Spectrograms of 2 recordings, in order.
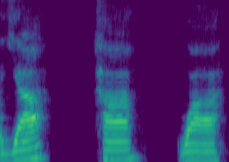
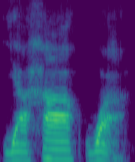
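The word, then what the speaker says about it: Yahawah: So the letters are ya, ha, wah, and ha. But you pronounce it as yahwa, right?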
